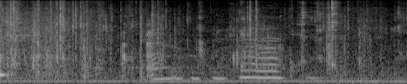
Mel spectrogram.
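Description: A plastic crisp bag crinkling and rustling as a hand rummages in it and handles it, in short scattered crackles.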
